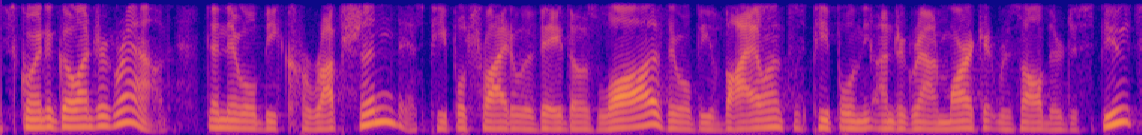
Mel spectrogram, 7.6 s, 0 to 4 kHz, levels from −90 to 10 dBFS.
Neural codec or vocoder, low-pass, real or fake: none; 3.6 kHz; real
